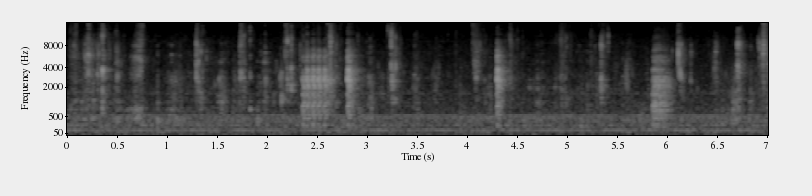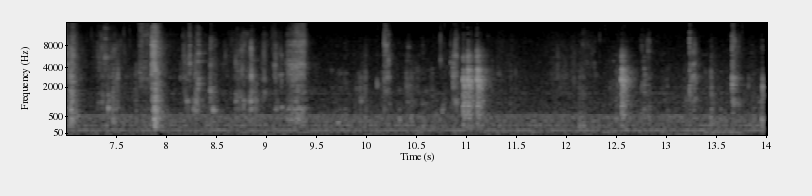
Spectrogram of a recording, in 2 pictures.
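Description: Mouth sounds of biting and chewing sauce-coated corn on the cob: wet lip smacks and chewing clicks at irregular intervals, with a louder run of smacks about two and a half seconds in and again near eleven seconds.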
